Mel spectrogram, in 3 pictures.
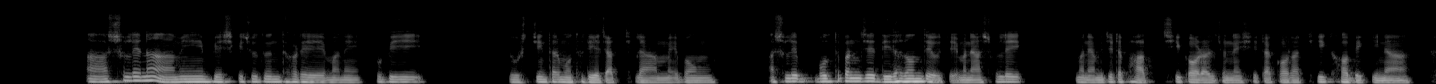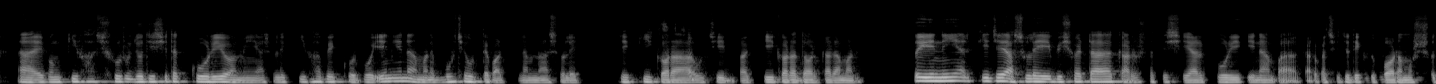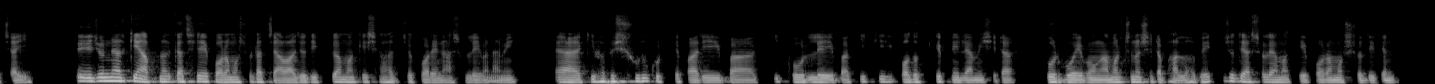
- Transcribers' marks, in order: none
- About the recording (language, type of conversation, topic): Bengali, advice, কাজের জন্য পর্যাপ্ত সম্পদ বা সহায়তা চাইবেন কীভাবে?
